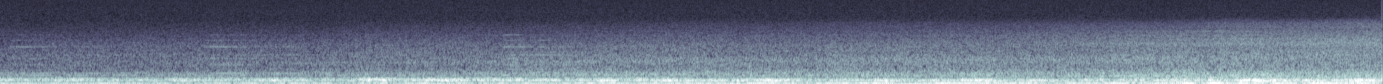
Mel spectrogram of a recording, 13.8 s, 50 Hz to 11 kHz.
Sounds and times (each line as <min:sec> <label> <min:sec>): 0:00.0 kirchglocken 0:01.1
0:02.0 kirchglocken 0:03.2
